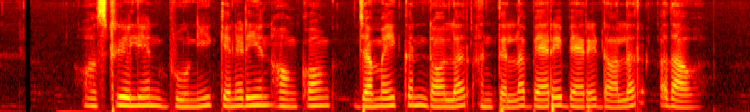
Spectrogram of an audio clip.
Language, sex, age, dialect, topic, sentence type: Kannada, female, 41-45, Dharwad Kannada, banking, statement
